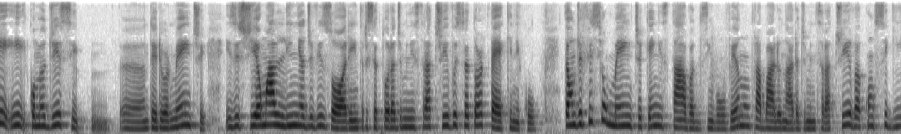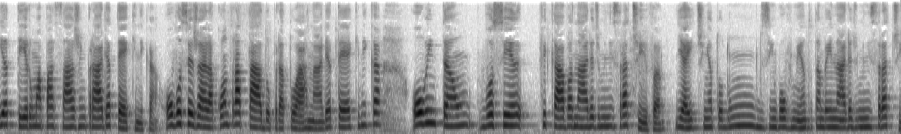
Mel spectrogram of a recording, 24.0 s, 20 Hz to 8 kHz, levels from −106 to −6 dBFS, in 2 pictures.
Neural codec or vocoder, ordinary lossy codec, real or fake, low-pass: none; none; real; 7.2 kHz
